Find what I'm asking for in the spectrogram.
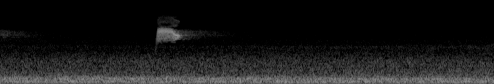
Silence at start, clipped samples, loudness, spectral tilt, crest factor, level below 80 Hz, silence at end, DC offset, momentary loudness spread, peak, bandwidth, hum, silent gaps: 0 s; under 0.1%; -35 LUFS; -6 dB/octave; 20 dB; -52 dBFS; 0 s; 0.2%; 10 LU; -16 dBFS; 11 kHz; none; none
